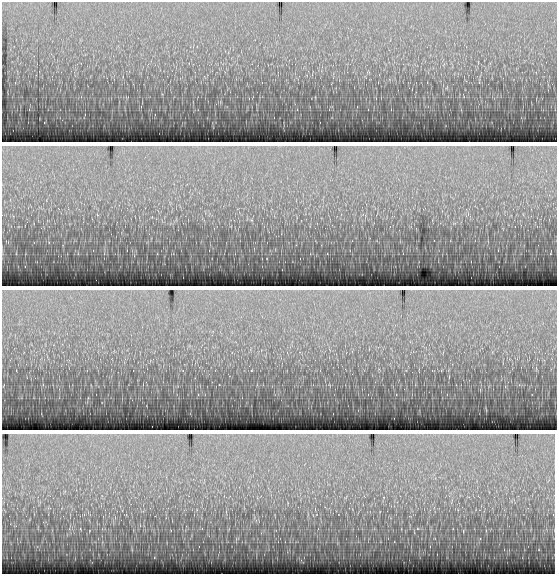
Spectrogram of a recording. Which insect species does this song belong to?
Pholidoptera griseoaptera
